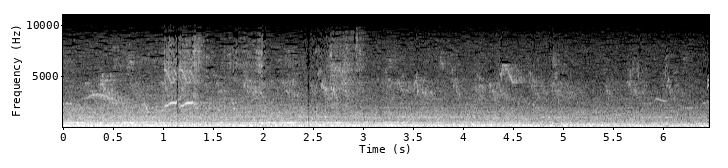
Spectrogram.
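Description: Faint, short bird chirps scattered over a steady background hiss with a low hum.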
